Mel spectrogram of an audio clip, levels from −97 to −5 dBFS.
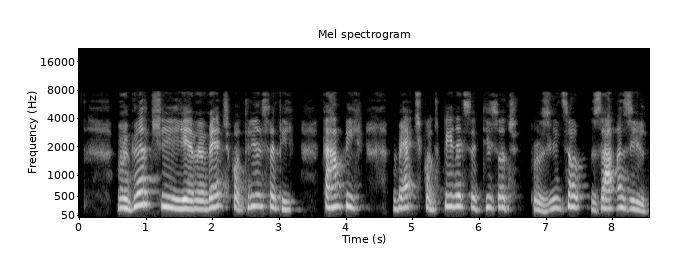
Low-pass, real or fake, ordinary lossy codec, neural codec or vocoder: none; fake; none; codec, 16 kHz, 2 kbps, FreqCodec, larger model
